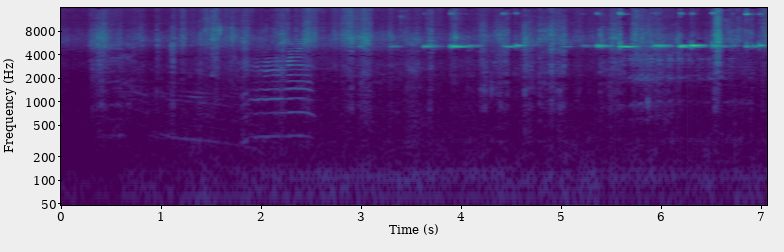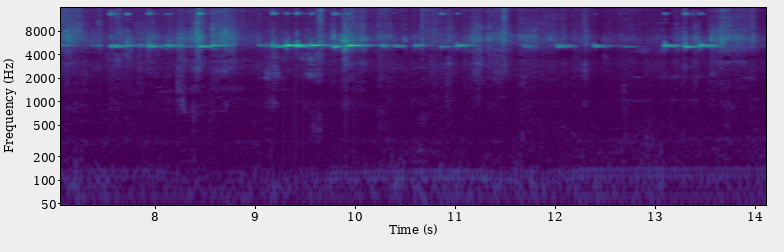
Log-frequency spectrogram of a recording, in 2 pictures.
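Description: A goat bleats once about a second in, one wavering, quavering call. After it come close-up crackling and rustling sounds among grazing goats, over a thin high tone that keeps cutting in and out.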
